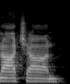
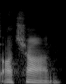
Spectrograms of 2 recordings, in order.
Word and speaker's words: Achane: You have two running backs in Raheem Mostert and Devin Achane that got legitimate carries, over 40 fantasy points for both.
